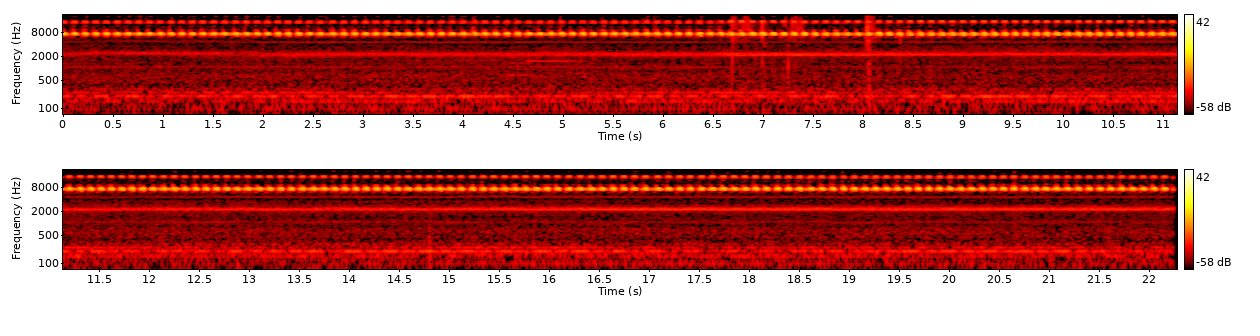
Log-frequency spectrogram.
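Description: A nighttime cricket chorus fills the air with a continuous, high-pitched trilling. The rapid pulses blend into a steady ringing tone with a second, lower note beneath it.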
